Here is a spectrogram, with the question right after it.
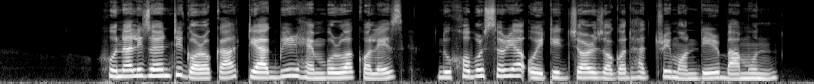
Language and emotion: Assamese, neutral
